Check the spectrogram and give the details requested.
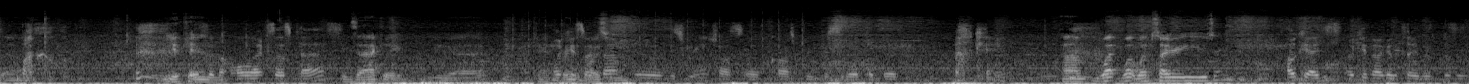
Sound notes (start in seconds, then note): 0.1 laughing; 9.5 chuckling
